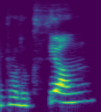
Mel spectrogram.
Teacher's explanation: in Spanish we say producción, putting the stress in the last syllable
